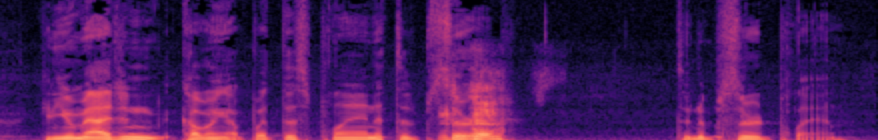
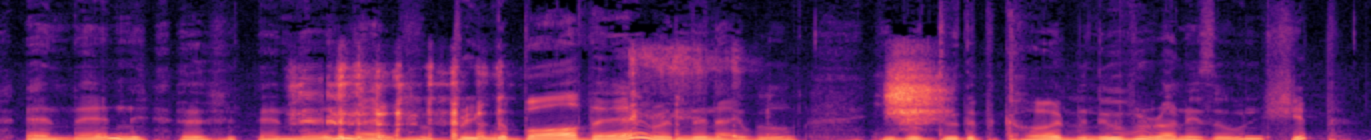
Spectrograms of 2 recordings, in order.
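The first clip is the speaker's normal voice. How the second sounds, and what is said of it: Imitates another person's voice. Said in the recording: “that was a good impression of Frank Corsentino”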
